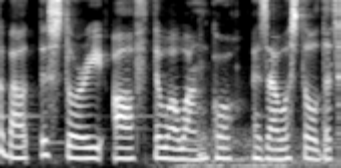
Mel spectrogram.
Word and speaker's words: Guaganco: I am very excited to talk about the story of the Wango, as I was told, that's how you say it.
